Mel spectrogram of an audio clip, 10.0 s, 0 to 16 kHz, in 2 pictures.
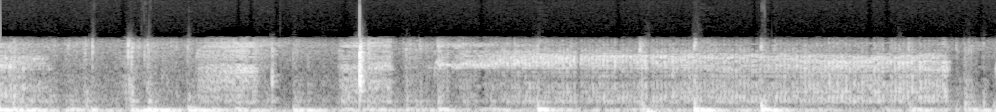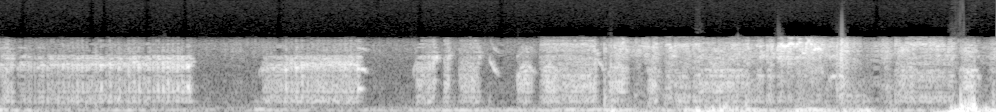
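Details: Courting barn owls mating at a nest in Théding, France, on 25 May 2020: long continuous rasping hiss broken by a few short pauses, over frequent low knocks and shuffling noises.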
